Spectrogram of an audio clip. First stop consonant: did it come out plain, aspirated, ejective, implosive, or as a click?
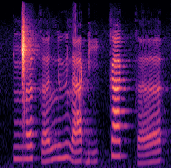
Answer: click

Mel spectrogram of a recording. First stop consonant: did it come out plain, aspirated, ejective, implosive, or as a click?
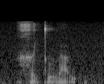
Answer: plain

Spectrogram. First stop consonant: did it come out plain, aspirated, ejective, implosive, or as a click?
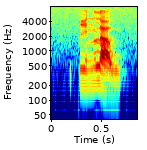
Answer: plain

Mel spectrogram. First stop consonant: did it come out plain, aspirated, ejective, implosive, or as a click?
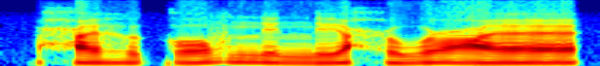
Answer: plain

